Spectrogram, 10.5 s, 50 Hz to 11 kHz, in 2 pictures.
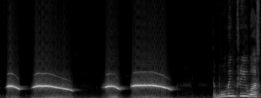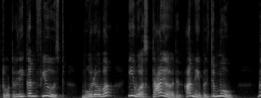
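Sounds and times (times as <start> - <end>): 
person whistling: 0.1 - 3.6
speech: 4.3 - 10.4.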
